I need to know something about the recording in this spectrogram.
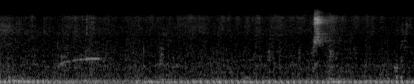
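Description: Steady low hum in the background. About a second in there is a faint short rising squeak, and just after three seconds a sharp crackle of dry leaves as the baby monkey scrambles onto its mother.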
